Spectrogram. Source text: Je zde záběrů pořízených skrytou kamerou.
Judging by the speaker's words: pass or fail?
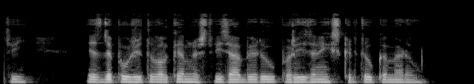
fail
